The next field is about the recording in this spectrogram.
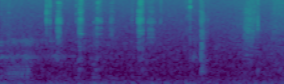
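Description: A pen scratches across paper while Japanese characters are written, with many short, quick, crisp strokes separated by brief pauses over a low steady hiss.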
